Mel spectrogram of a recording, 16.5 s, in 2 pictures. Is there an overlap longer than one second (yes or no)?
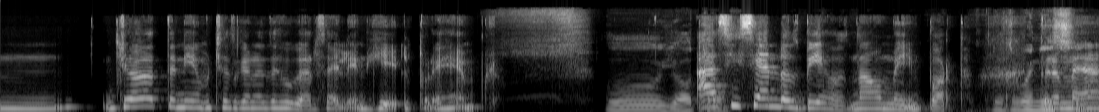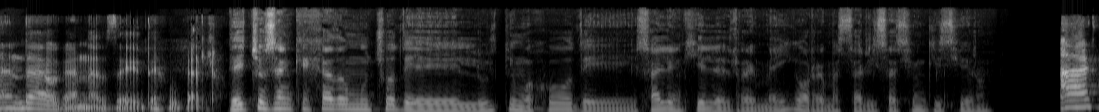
no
